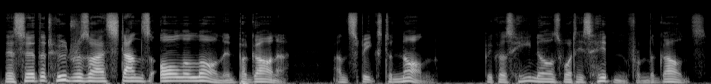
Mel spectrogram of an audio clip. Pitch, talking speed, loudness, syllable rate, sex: 125 Hz, 185 wpm, -20 LUFS, 5.1 syllables/s, male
